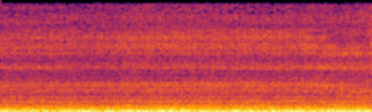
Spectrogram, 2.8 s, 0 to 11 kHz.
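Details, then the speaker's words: Furnace after removing and cleaning the flame sensor (it previously shut off after 5–15 seconds): steady low roar of burner and blower holding on past the usual cutout time; normal furnace operation. "it usually shut off in about five or ten seconds it's still going so that's a good sound"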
